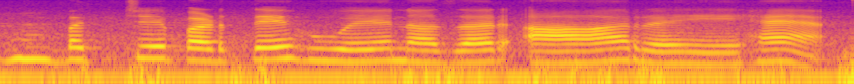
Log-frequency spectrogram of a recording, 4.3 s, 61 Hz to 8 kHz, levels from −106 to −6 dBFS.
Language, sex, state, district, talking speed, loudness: Hindi, female, Punjab, Fazilka, 100 wpm, -16 LUFS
